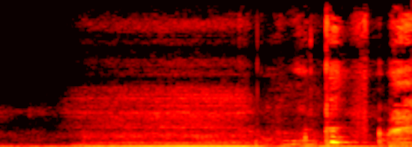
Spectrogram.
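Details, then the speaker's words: A sleeping male dog snores loudly, one low rumbling snore lasting about a second; the owner says he is louder today than on some days. "I can hear the snoring he's so loud isn't it oh God that"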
